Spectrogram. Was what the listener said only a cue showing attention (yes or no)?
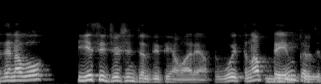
yes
